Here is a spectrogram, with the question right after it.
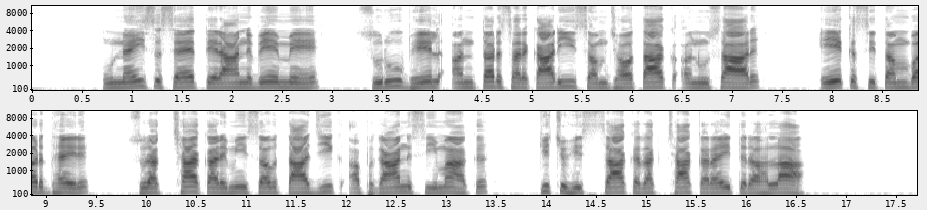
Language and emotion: Maithili, neutral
